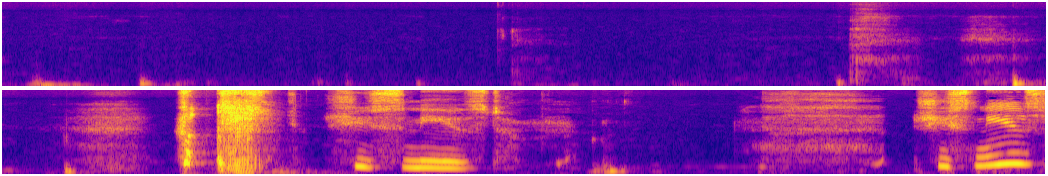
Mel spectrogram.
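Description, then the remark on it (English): After a few quiet seconds with faint breathy sounds, a nervous girl lets out a loud sneeze, followed by a couple more sharp sneezy bursts and vocal noises. “She sneezes when she gets, well, nervous.”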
